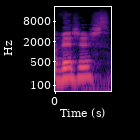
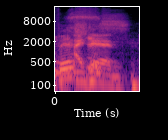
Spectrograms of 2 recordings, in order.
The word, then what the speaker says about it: Visage: We interviewed her and he said her name wrong to her face. Vicious. I did. Did I say vicious? On purpose? Yes, you did. You said Michelle Vicious.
